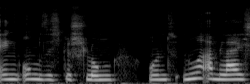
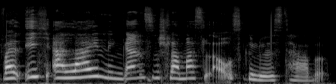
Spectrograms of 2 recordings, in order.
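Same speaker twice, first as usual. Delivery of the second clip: higher-pitched, dismayed admission; shocked realisation; 6 semitones higher, 3 dB louder than usual. A narrator's reading. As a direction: admit it in shock. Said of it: "begriff Vicky schockiert".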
